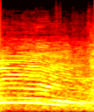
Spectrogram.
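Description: A cow at the Pon cattle market in Central Java, Indonesia, gives one long, loud, close moo that slides slowly downward in pitch, with no talk.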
